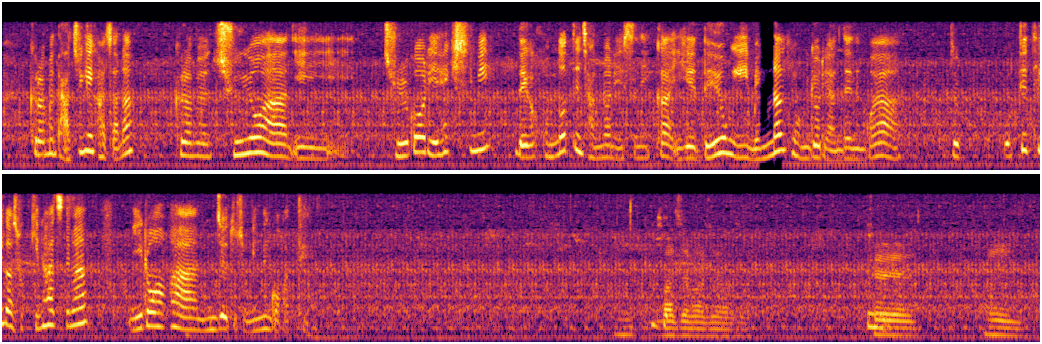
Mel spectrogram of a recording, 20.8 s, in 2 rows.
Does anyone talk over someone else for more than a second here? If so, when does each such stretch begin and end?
none

